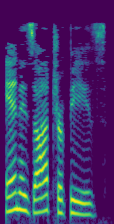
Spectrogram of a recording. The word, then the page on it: anisotropies: British English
